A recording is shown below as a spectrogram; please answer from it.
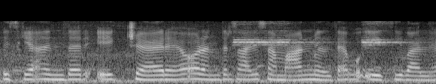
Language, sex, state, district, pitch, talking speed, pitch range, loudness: Hindi, female, Gujarat, Valsad, 225 Hz, 220 wpm, 215-230 Hz, -14 LUFS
